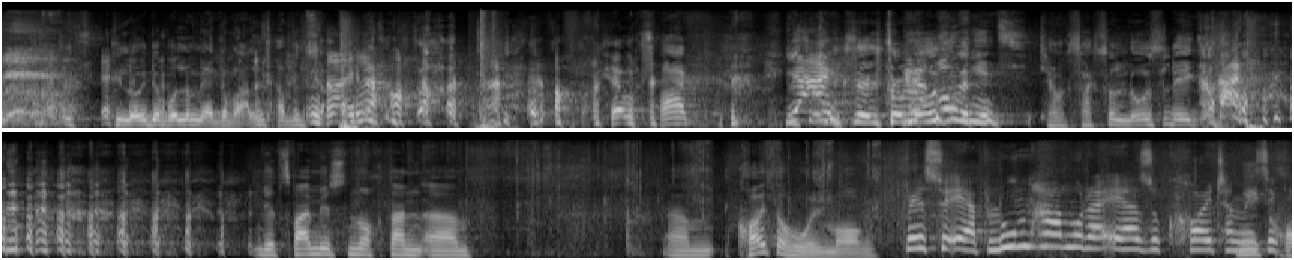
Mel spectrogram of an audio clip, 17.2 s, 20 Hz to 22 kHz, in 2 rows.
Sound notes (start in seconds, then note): 8.0 Sie lachen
